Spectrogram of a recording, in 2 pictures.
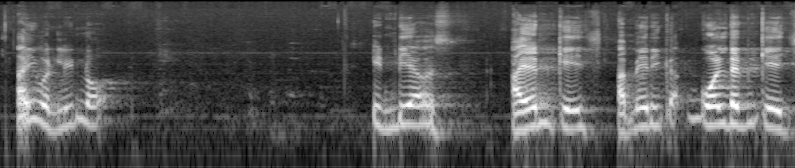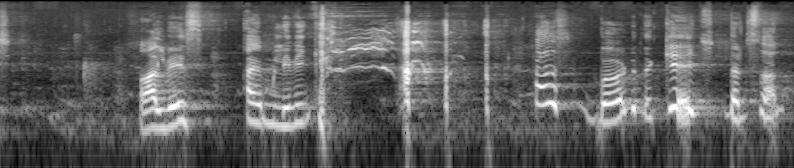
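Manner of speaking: high plaintive woman's voice with a laugh; a wife's high, half-laughing lament; complaining wife. Retold or imitated. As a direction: play the wife sighing over her golden cage. Retold wife complaining about life.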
